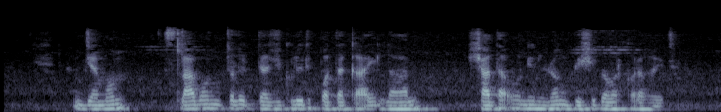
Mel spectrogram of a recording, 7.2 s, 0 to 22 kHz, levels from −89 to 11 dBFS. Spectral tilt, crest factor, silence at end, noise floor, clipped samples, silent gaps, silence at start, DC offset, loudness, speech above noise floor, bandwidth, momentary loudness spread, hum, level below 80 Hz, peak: -6.5 dB/octave; 22 dB; 0.45 s; -59 dBFS; under 0.1%; none; 0.75 s; under 0.1%; -27 LUFS; 33 dB; 7.8 kHz; 13 LU; none; -56 dBFS; -6 dBFS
